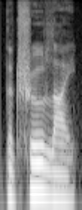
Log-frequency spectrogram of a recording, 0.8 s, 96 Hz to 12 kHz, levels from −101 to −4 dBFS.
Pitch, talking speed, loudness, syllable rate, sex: 120 Hz, 215 wpm, -13 LUFS, 4.5 syllables/s, male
